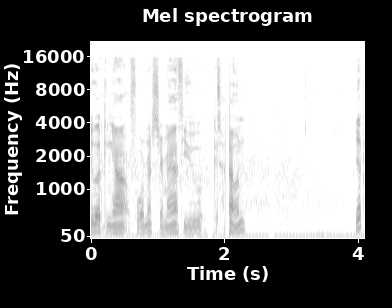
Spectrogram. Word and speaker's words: Catone: Matthew Catone. Yep, Catone. Okay, I did get that pronunciation right.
